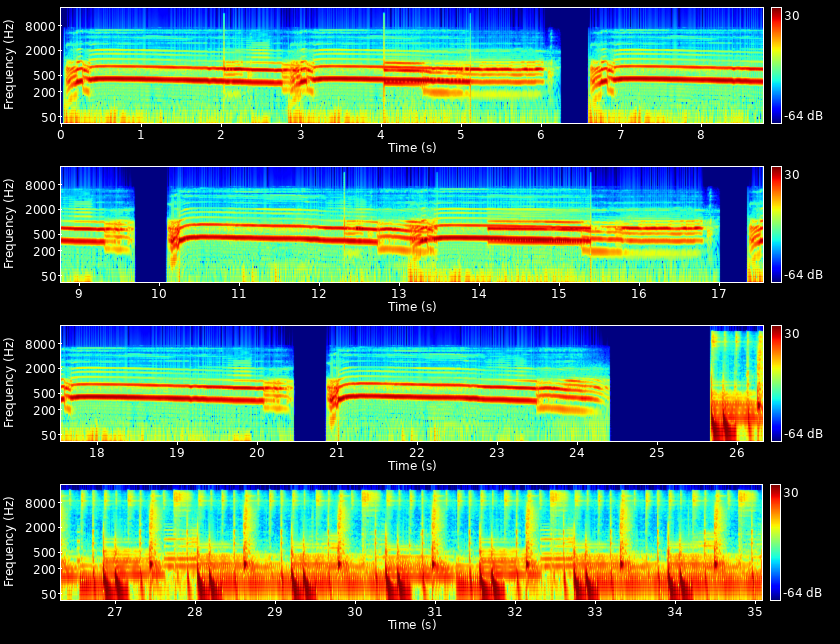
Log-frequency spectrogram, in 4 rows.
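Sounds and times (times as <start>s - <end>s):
dog howling: 12.7s - 15.4s.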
